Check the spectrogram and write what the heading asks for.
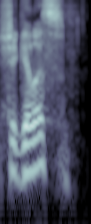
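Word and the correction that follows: Shai Gilgeous-Alexander: It's Shai Gilgeous Alexander.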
